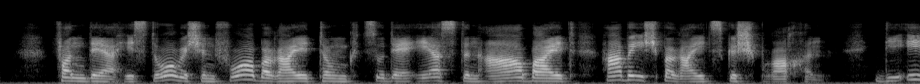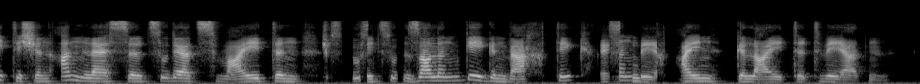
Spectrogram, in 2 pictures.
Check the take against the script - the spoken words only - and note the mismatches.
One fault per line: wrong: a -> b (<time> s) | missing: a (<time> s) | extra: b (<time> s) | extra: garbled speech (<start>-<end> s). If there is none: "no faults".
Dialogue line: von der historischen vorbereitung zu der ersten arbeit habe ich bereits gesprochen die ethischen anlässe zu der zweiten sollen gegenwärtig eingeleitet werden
extra: garbled speech (12.4-13.2 s)
extra: garbled speech (15.2-15.9 s)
